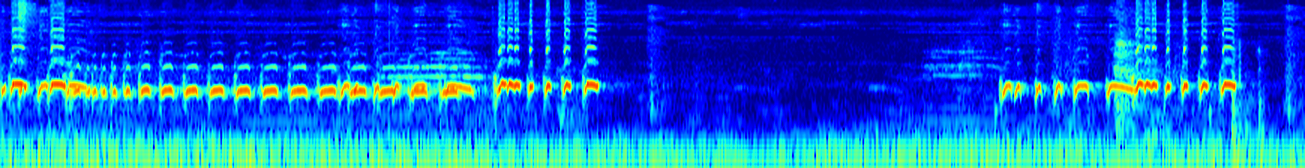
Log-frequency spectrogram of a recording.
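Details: Local zebra dove in lively song: a long rapid string of clipped coos lasting about three seconds, followed by shorter runs after a pause, over a constant low rumble.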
